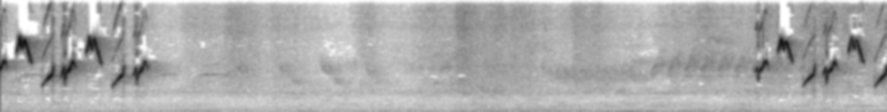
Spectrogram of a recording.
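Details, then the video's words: Java sparrow calls used as a lure for untrained birds: quick runs of high, bright chirps in two bursts, roughly three per second, separated by a quiet stretch of faint low rumble. "PANCINGAN GELATIK BAHAN"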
